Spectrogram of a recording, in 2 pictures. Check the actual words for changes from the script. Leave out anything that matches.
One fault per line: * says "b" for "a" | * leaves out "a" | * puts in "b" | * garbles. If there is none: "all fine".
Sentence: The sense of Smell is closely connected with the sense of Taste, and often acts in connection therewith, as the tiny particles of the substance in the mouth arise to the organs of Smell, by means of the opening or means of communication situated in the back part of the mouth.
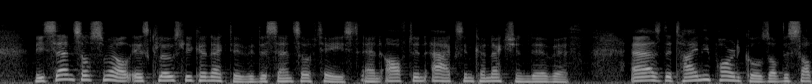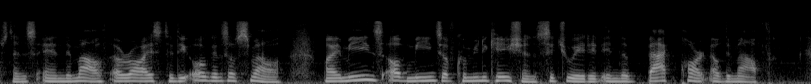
* leaves out "the opening or"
